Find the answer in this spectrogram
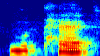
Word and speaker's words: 못해: Since your mouth is shut, 못해, T is a more natural sound that is made through this, so that's why 못해.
